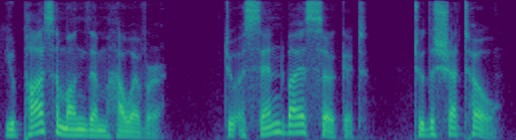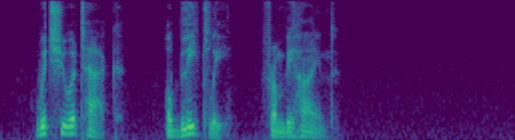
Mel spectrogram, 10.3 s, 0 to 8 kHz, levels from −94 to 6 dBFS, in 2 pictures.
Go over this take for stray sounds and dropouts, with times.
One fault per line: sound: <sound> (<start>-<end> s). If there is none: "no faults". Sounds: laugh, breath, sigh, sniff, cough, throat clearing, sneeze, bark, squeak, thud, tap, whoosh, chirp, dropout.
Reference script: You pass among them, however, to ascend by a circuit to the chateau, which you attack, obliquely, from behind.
no faults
